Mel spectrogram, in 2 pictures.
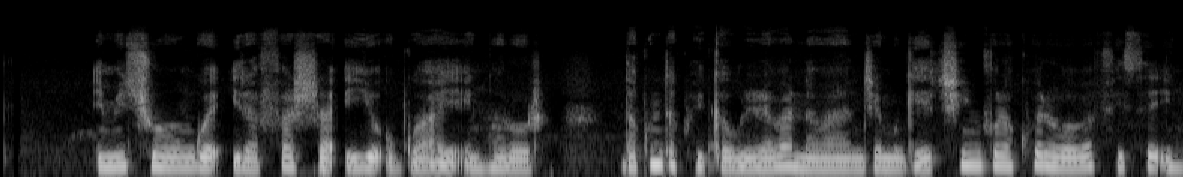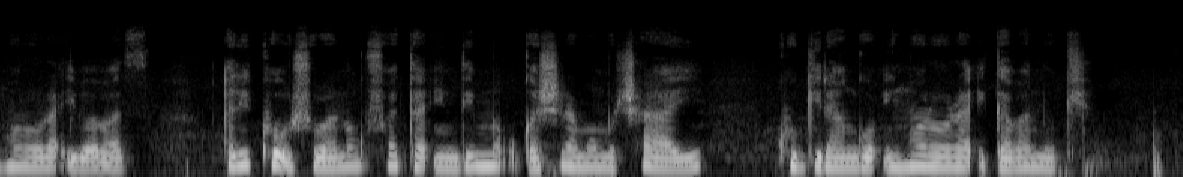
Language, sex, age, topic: Rundi, female, 18-24, agriculture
